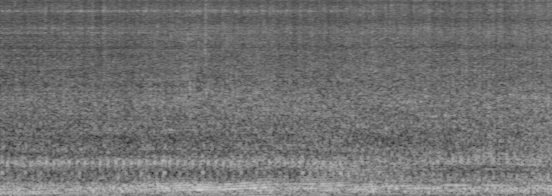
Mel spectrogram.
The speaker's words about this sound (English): but the motor there turns on right by the side of the road. Brilliant.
